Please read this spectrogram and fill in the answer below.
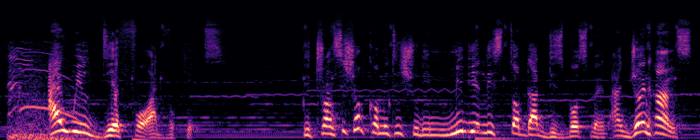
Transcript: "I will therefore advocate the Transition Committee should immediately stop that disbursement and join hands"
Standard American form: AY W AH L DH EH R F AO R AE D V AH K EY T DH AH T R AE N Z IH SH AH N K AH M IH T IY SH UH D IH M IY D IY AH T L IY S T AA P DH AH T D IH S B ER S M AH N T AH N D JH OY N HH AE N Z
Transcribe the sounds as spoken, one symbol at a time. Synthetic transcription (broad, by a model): AY W AH L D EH F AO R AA D V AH K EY T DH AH T R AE N S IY SH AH N K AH M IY T IY SH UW D IH M IY D IY AH T L IY S T AA P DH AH T D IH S B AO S M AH N T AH N JH OY N HH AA N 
